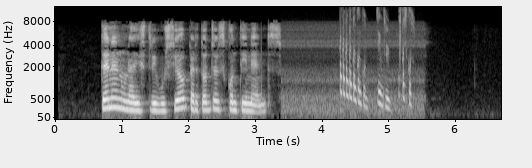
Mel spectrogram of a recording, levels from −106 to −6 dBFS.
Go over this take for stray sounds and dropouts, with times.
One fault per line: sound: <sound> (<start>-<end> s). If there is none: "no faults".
sound: chirp (4.3-5.4 s)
